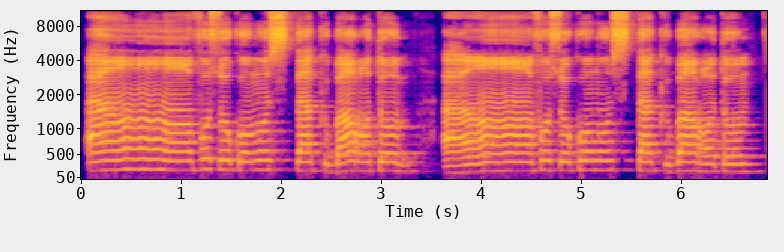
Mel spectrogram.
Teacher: میم کو سین کے ساتھ ملائیں گے، الف نہیں پڑھا جاتا، تا کو کاف کے ساتھ ملائیں گے، اور با کو را کے ساتھ ملائیں گے، را کو موٹا پڑھیں گے۔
